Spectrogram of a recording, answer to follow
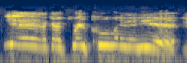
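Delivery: very high, drawn-out mock delight; delighted retold discovery. Retelling finding Kool-Aid in the fridge, high and delighted. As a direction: act out a thrilled find, slow and high.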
